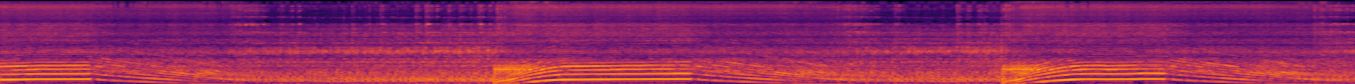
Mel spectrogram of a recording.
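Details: Stihl two-stroke chainsaw, previously not idling on the low end, after carb tuning: settles to a steady idle, then revs cleanly up and back down several times; throttle response healthy.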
